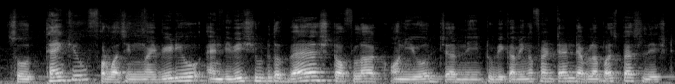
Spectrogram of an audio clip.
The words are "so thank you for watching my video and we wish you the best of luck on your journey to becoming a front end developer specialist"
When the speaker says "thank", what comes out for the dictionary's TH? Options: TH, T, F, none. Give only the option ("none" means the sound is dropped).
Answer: T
